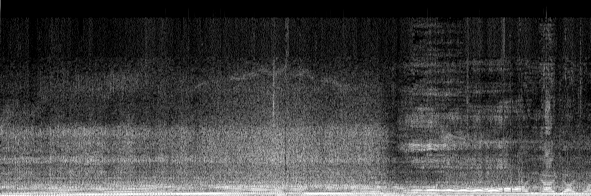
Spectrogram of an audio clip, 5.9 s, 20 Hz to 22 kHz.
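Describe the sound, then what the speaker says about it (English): A Novitec-tuned Ferrari SF90 Spider with a twin-turbo 4-litre V8 paired with electric motors, rising in a loud, steady, close drone, rev climbing smoothly and then wavering. "sat right behind me is that infamous twin turbocharged 4-litre V8 engine"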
